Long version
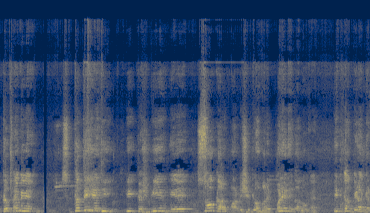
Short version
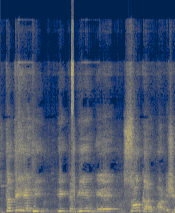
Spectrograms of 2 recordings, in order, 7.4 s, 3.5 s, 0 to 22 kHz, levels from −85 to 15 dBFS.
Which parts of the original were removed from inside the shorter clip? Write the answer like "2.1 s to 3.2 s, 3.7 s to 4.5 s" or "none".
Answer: 2.8 s to 2.9 s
